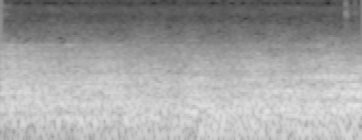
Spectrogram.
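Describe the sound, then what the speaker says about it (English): An airplane passes overhead near a beach, a steady loud low rumble of engine roar filling the whole stretch with no talking. "there's an airplane."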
